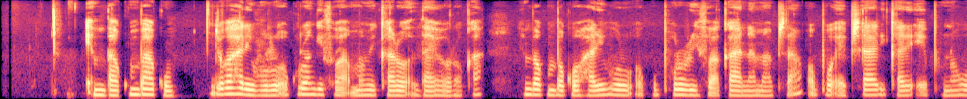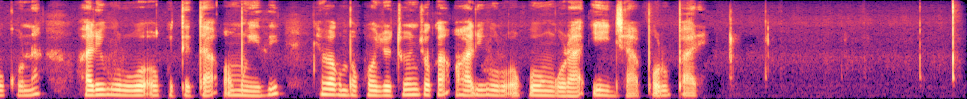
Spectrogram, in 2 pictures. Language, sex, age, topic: Oshiwambo, female, 25-35, agriculture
